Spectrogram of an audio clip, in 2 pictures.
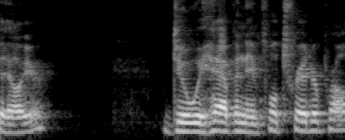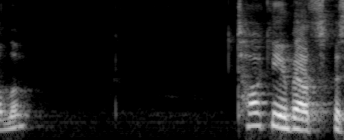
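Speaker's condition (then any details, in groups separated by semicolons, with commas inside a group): No condition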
